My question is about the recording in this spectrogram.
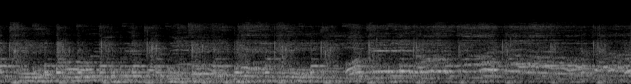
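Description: A man singing a Punjabi worship song into a microphone, with musical accompaniment and a steady, even percussion beat.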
